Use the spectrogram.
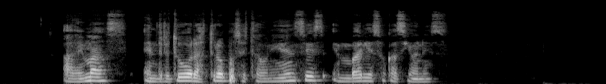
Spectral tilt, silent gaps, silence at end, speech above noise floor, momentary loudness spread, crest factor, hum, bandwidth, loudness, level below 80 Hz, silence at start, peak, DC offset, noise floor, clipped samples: -5.5 dB/octave; none; 1.65 s; 50 dB; 12 LU; 20 dB; none; 13.5 kHz; -20 LUFS; -54 dBFS; 0.65 s; -2 dBFS; under 0.1%; -70 dBFS; under 0.1%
